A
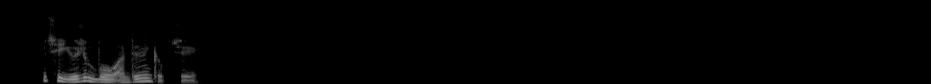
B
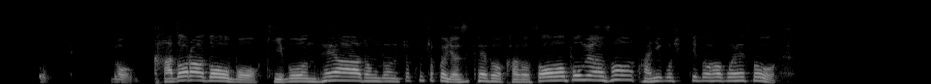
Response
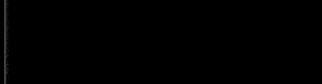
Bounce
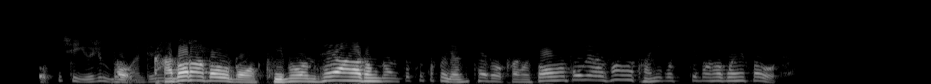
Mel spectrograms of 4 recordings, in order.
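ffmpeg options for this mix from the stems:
-filter_complex "[0:a]adelay=150,volume=-15.5dB[link_01];[1:a]aphaser=in_gain=1:out_gain=1:delay=2.7:decay=0.53:speed=1.1:type=sinusoidal,lowpass=frequency=970:width_type=q:width=1.8,asoftclip=type=tanh:threshold=-12dB,volume=-2.5dB,afade=type=out:start_time=3.69:duration=0.25:silence=0.237137[link_02];[link_01][link_02]amix=inputs=2:normalize=0,lowpass=frequency=2100:poles=1,dynaudnorm=framelen=180:gausssize=5:maxgain=8.5dB"

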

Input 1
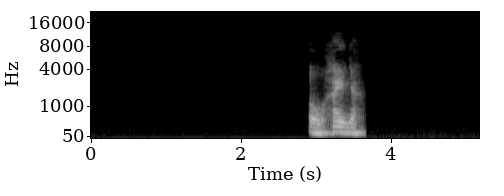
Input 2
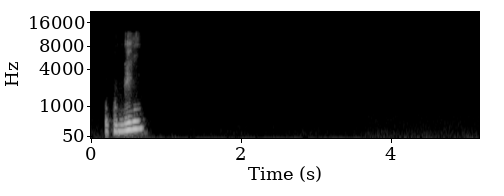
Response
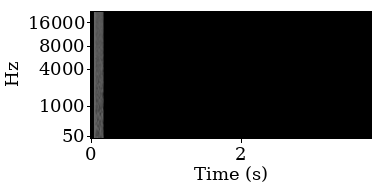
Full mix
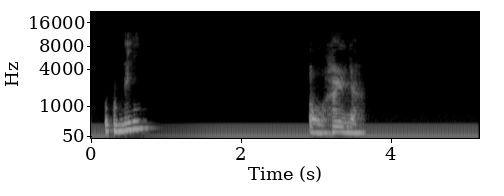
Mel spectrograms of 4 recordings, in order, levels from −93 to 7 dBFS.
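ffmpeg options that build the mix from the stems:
-filter_complex "[0:a]highshelf=frequency=7200:gain=8,aecho=1:1:6.3:0.69,aeval=exprs='val(0)+0.00501*(sin(2*PI*60*n/s)+sin(2*PI*2*60*n/s)/2+sin(2*PI*3*60*n/s)/3+sin(2*PI*4*60*n/s)/4+sin(2*PI*5*60*n/s)/5)':channel_layout=same,volume=-7.5dB,asplit=2[link_01][link_02];[link_02]volume=-23dB[link_03];[1:a]bandreject=frequency=60:width_type=h:width=6,bandreject=frequency=120:width_type=h:width=6,bandreject=frequency=180:width_type=h:width=6,bandreject=frequency=240:width_type=h:width=6,bandreject=frequency=300:width_type=h:width=6,bandreject=frequency=360:width_type=h:width=6,acrossover=split=120[link_04][link_05];[link_05]acompressor=threshold=-29dB:ratio=6[link_06];[link_04][link_06]amix=inputs=2:normalize=0,volume=2.5dB,asplit=3[link_07][link_08][link_09];[link_08]volume=-15.5dB[link_10];[link_09]apad=whole_len=228732[link_11];[link_01][link_11]sidechaincompress=threshold=-43dB:ratio=8:attack=16:release=910[link_12];[2:a]atrim=start_sample=2205[link_13];[link_03][link_10]amix=inputs=2:normalize=0[link_14];[link_14][link_13]afir=irnorm=-1:irlink=0[link_15];[link_12][link_07][link_15]amix=inputs=3:normalize=0,acompressor=threshold=-33dB:ratio=10"

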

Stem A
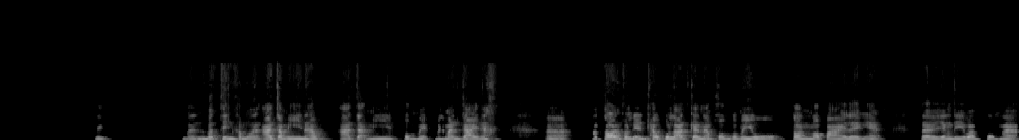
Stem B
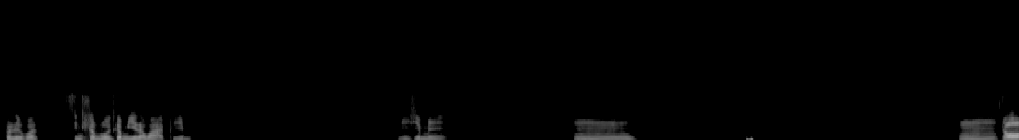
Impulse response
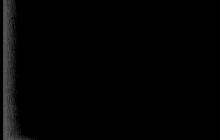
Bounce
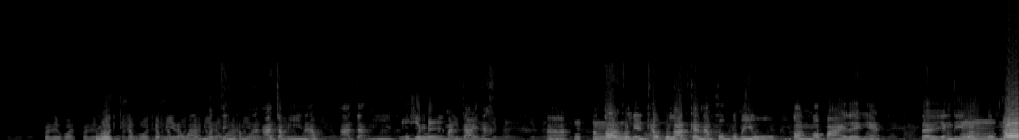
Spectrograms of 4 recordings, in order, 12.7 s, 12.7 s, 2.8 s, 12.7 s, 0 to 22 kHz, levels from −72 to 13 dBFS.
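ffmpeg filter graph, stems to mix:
-filter_complex "[0:a]equalizer=frequency=440:width_type=o:width=1.7:gain=-5.5,bandreject=frequency=60:width_type=h:width=6,bandreject=frequency=120:width_type=h:width=6,bandreject=frequency=180:width_type=h:width=6,volume=-4dB,afade=type=in:start_time=6.48:duration=0.53:silence=0.446684,asplit=3[link_01][link_02][link_03];[link_02]volume=-24dB[link_04];[1:a]asubboost=boost=6.5:cutoff=65,asoftclip=type=tanh:threshold=-11.5dB,volume=2.5dB,asplit=2[link_05][link_06];[link_06]volume=-15dB[link_07];[link_03]apad=whole_len=562196[link_08];[link_05][link_08]sidechaingate=range=-41dB:threshold=-59dB:ratio=16:detection=peak[link_09];[link_04][link_07]amix=inputs=2:normalize=0,aecho=0:1:477|954|1431|1908|2385|2862|3339|3816|4293:1|0.59|0.348|0.205|0.121|0.0715|0.0422|0.0249|0.0147[link_10];[link_01][link_09][link_10]amix=inputs=3:normalize=0,aeval=exprs='clip(val(0),-1,0.0422)':channel_layout=same"

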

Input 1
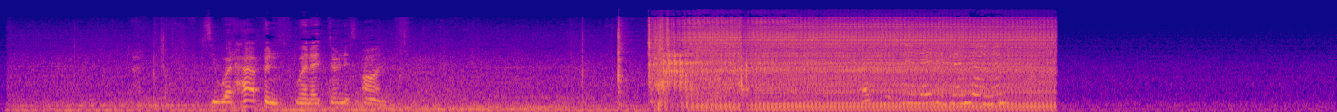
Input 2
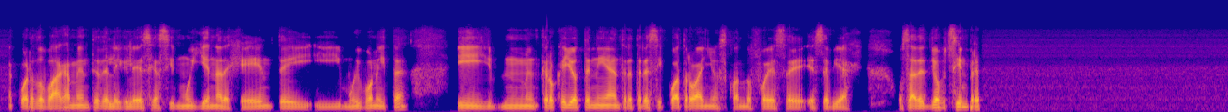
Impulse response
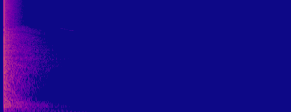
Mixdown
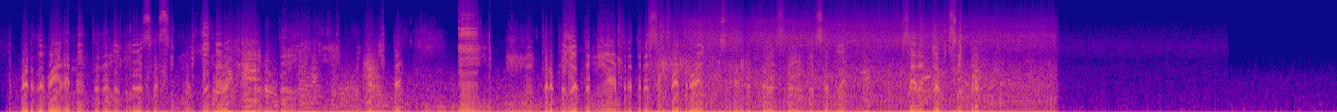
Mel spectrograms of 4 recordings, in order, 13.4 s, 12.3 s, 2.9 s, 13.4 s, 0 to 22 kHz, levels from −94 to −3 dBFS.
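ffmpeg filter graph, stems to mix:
-filter_complex "[0:a]highshelf=frequency=1600:width_type=q:width=3:gain=-13.5,flanger=delay=16.5:depth=5.9:speed=1.8,volume=2.5dB,asplit=2[link_01][link_02];[link_02]volume=-15.5dB[link_03];[1:a]highpass=250,volume=-2.5dB[link_04];[2:a]atrim=start_sample=2205[link_05];[link_03][link_05]afir=irnorm=-1:irlink=0[link_06];[link_01][link_04][link_06]amix=inputs=3:normalize=0,equalizer=frequency=250:width_type=o:width=1:gain=-11,equalizer=frequency=1000:width_type=o:width=1:gain=-11,equalizer=frequency=2000:width_type=o:width=1:gain=-6,equalizer=frequency=4000:width_type=o:width=1:gain=4,aeval=exprs='abs(val(0))':channel_layout=same"

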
